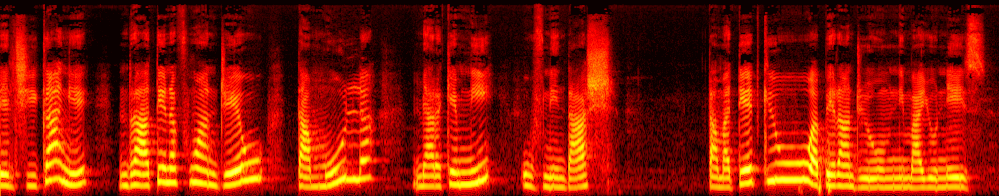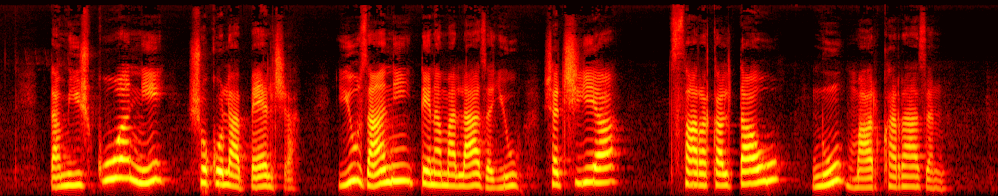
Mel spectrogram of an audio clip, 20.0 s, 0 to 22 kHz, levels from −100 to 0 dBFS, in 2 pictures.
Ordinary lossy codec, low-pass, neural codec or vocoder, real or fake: MP3, 96 kbps; 19.8 kHz; vocoder, 44.1 kHz, 128 mel bands every 256 samples, BigVGAN v2; fake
